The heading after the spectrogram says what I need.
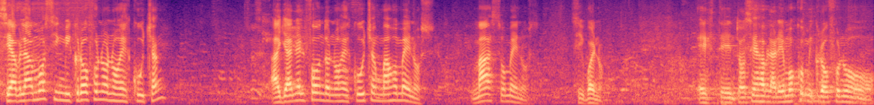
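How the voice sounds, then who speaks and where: With lively intonation and a high pitch, a man speaks fairly slowly, leaving long, frequent pauses while crowd noise sounds in the background. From Venezuela. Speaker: association member, speaker. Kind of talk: school talk.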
